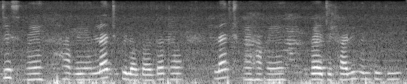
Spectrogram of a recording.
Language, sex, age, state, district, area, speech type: Urdu, female, 18-30, Delhi, Central Delhi, urban, spontaneous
